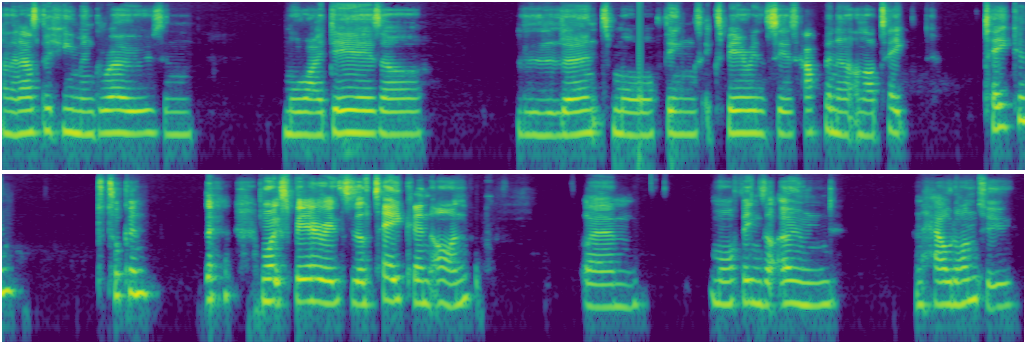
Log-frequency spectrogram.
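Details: Self-reported stuttering in a female speaker, with word and part-word repetitions in live spontaneous speech.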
